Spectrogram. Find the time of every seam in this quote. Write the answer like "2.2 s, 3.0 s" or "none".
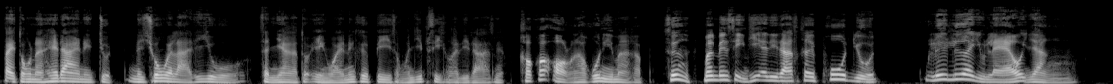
2.5 s, 5.1 s, 7.0 s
